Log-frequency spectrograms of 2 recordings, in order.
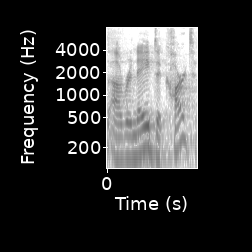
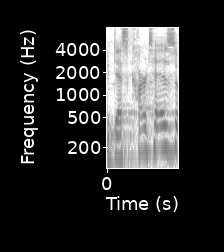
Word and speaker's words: Descartes: Well, this is René Descartes, as opposed to Descartes, or however we might want to butcher the name.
